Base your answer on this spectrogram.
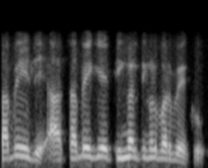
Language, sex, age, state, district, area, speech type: Kannada, male, 60+, Karnataka, Udupi, rural, conversation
